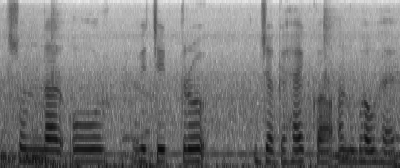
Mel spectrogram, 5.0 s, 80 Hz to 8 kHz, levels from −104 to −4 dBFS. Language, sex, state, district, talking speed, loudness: Hindi, female, Haryana, Jhajjar, 85 wpm, -17 LUFS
